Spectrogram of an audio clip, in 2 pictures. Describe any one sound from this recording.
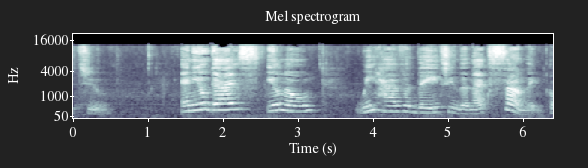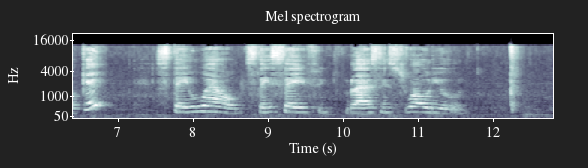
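A woman talks with animation close to a microphone.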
